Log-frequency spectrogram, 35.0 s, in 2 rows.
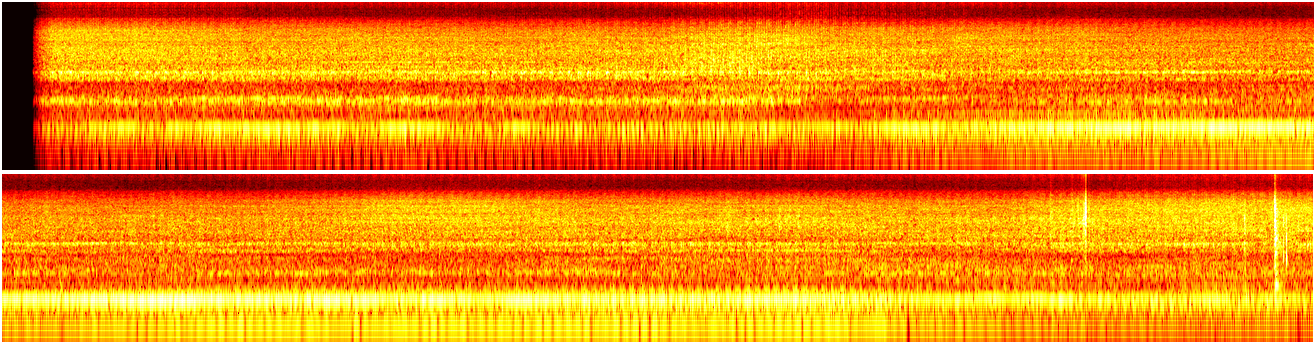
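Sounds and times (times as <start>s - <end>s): car engine idling: 0.4s - 34.9s.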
